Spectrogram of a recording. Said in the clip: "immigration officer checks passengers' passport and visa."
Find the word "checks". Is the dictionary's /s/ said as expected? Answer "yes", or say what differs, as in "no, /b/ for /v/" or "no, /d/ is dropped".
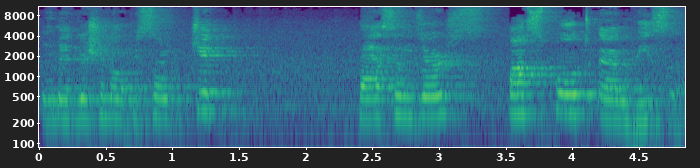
no, /s/ is dropped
